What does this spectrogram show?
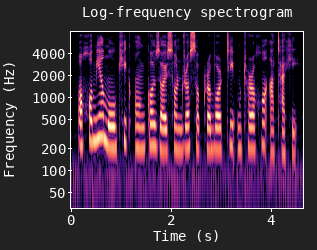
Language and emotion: Assamese, neutral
